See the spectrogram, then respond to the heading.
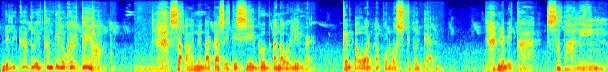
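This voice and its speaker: A man's voice: medium pitch, very animated, a little slow, slight background noise. An actor with an Ilocano accent playing a protective father and crime boss in a radio drama. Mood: protective, grave.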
